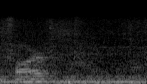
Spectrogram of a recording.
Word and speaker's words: Favre: Well, the quarterback for the Packers is spelled Favre and they pronounce it Favre.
